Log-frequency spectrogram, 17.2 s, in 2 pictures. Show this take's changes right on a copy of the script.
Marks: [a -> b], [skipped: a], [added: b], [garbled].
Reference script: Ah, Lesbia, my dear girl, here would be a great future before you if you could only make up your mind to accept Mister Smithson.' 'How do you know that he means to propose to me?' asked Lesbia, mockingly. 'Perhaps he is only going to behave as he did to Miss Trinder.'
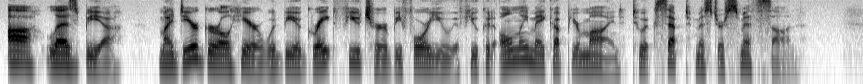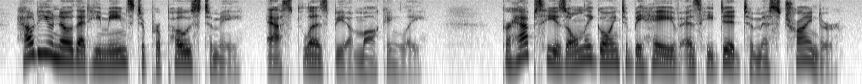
Ah, Lesbia, my dear girl, here would be a great future before you if you could only make up your mind to accept Mister Smithson.' 'How do you know that he means to propose to me?' asked Lesbia, mockingly. 'Perhaps he is only going to behave as he did to Miss Trinder.'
